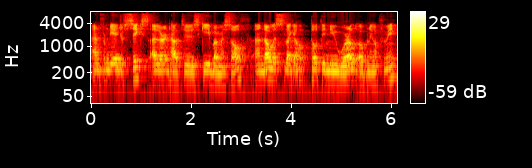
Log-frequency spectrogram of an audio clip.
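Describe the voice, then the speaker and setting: With a Norwegian accent, a man of medium pitch speaks at a fairly quick pace with hardly any pauses and fairly even intonation amid audible room echo. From western Norway. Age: 20s. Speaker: Paralympic skier. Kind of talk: panel talk.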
